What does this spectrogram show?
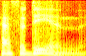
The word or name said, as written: Hasidean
